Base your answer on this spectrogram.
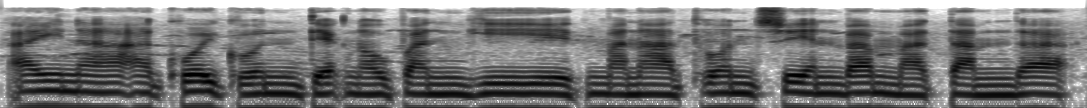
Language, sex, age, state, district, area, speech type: Manipuri, male, 18-30, Manipur, Tengnoupal, rural, spontaneous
